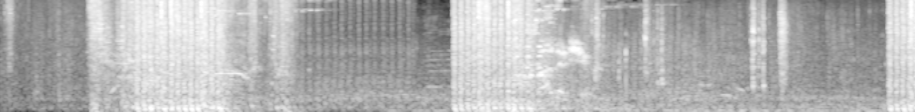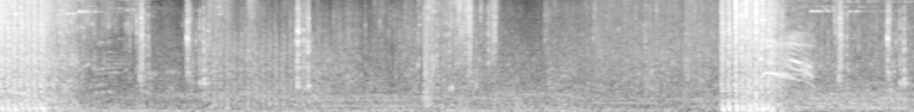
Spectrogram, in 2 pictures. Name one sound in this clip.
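Automatic gunfire rattles in short, loud bursts.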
